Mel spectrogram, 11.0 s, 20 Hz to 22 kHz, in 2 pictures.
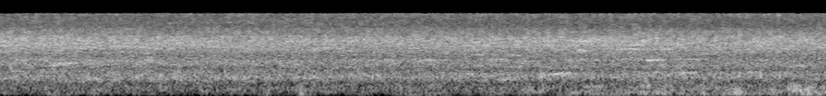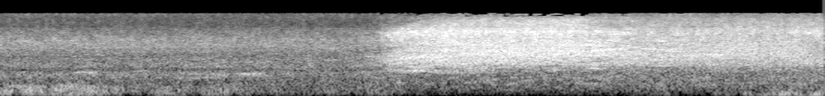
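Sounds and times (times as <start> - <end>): waterfall roaring: 0.0 - 11.0
wind buffeting microphone: 1.5 - 11.0.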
